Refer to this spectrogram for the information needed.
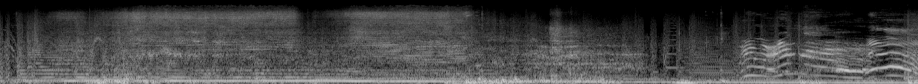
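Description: A loud, steady car engine drones with a low harmonic rumble and gritty rasp, followed near the end by a burst of rapid high-pitched squealing chirps.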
